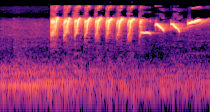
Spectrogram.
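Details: Olive-backed sunbird (kolibri wulung, kowul), singing actively: a run of about ten rapid, very high buzzy notes, then a few thin whistled slurs that climb at the end.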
